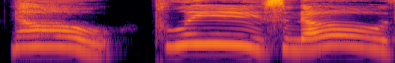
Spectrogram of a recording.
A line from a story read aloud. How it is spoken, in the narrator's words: the king cried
